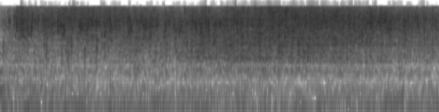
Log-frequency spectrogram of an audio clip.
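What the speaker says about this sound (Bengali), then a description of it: "এখন আমি এই ডালের বড়িগুলোকে দিয়ে একটু ভেজে নেব" Lentil dumplings (bori) frying in hot oil in a pan after fish, giving a steady, loud, close sizzle that runs without a break and with no talking.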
